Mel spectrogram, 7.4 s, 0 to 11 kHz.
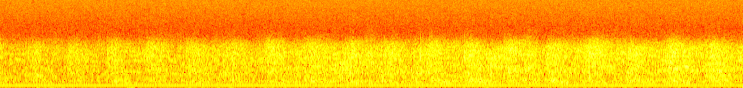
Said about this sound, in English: Still 3-2 on Rollins, and you can hear the Twins fans stamping and stomping.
